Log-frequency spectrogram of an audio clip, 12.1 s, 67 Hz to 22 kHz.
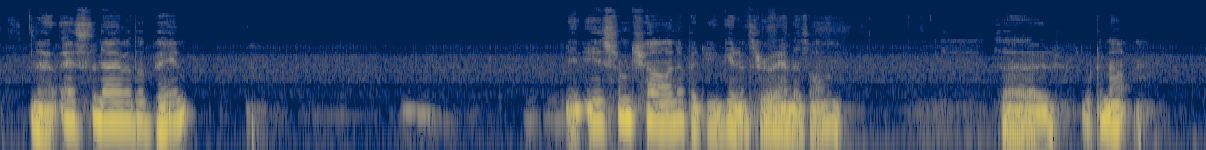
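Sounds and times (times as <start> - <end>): faint falling hum: 0.0 - 12.0
faint hiss: 0.0 - 12.0.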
